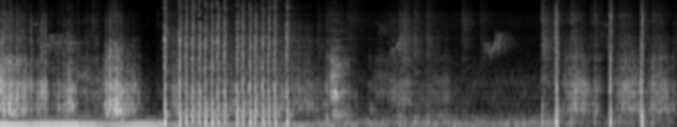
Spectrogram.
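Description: Adrenalin Angel LCD electronic paintball marker firing a fast string of about twenty shots in a second and a half, roughly thirteen a second. A few single sharp shots follow near the end.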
